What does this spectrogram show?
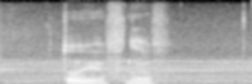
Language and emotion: Russian, neutral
